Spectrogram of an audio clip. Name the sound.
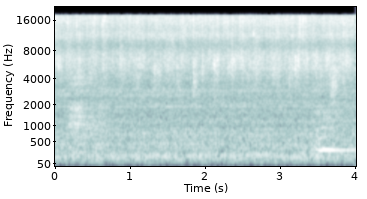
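shower water running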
